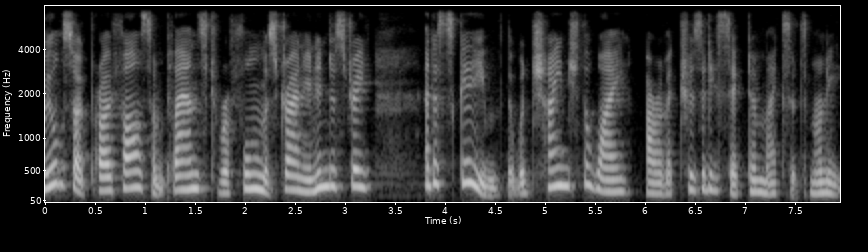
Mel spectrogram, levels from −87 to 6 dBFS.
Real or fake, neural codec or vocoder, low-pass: fake; autoencoder, 22.05 kHz, a latent of 192 numbers a frame, VITS, trained on one speaker; 7.2 kHz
